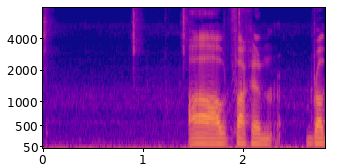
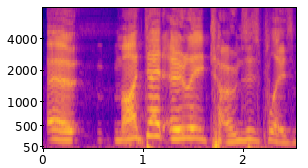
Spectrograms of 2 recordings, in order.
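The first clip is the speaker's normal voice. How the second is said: higher, louder cartoonish American voice; mock American accent; 6 semitones higher, 10 dB louder than usual. Shown as a demonstration. Still doing the American accent for his friend, cartoonish. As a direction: play a spoiled cartoon kid. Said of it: "You sound like a character off of the Fairly Odd Parents".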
